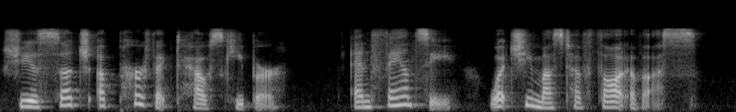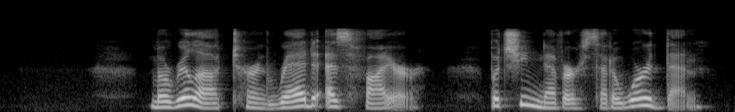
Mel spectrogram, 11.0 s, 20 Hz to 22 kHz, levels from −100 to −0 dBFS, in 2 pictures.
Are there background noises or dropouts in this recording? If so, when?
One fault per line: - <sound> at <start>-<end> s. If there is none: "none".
none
